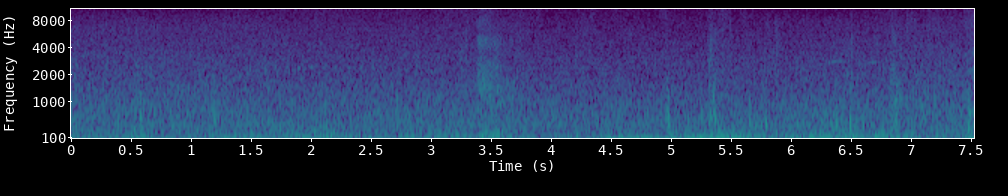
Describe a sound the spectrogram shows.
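Footsteps thud on stone paving at a brisk walk.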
